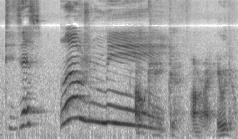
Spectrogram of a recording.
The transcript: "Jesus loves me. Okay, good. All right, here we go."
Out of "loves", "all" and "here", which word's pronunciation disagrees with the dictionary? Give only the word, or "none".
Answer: loves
